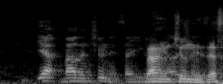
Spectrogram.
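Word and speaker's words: Valančiūnas: Valanciunas.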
